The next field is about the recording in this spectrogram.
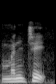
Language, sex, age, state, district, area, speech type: Telugu, male, 45-60, Telangana, Peddapalli, rural, spontaneous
